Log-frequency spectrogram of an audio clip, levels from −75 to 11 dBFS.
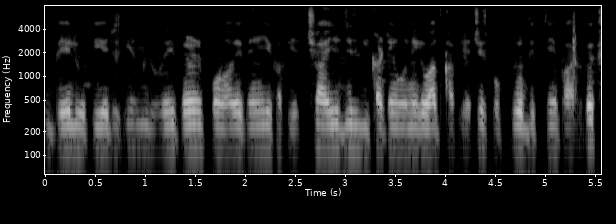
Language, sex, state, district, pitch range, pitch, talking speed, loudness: Hindi, male, Uttar Pradesh, Etah, 115-125 Hz, 120 Hz, 250 wpm, -23 LUFS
